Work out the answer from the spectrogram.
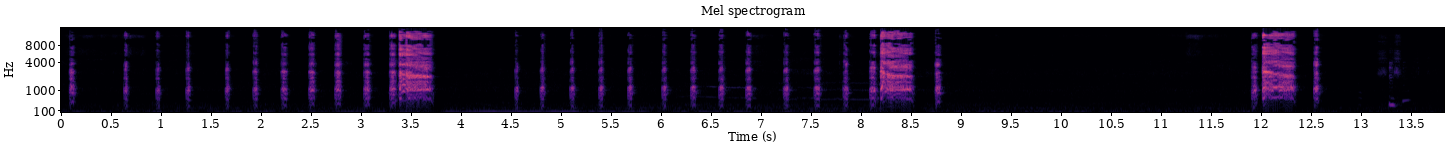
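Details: Olive Egger hen giving her egg song after laying, signalling a fresh egg: runs of quick sharp clucks speeding up, each run ending in a long loud raspy squawk, three rounds in all.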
